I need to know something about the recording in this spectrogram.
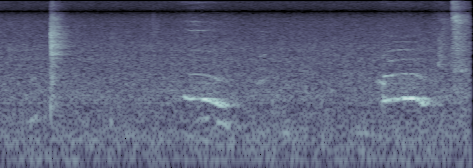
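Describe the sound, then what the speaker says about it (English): Two soft, hooting calls spaced a couple of seconds apart, quiet and somewhat distant over a low, steady background hum. "It's the owl."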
